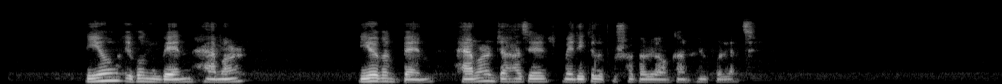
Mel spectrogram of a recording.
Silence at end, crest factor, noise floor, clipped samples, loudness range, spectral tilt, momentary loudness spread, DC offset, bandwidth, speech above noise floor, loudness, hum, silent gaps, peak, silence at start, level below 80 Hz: 2.5 s; 20 dB; -66 dBFS; under 0.1%; 10 LU; -6 dB/octave; 14 LU; under 0.1%; 8 kHz; 44 dB; -22 LUFS; none; none; -4 dBFS; 0.85 s; -68 dBFS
